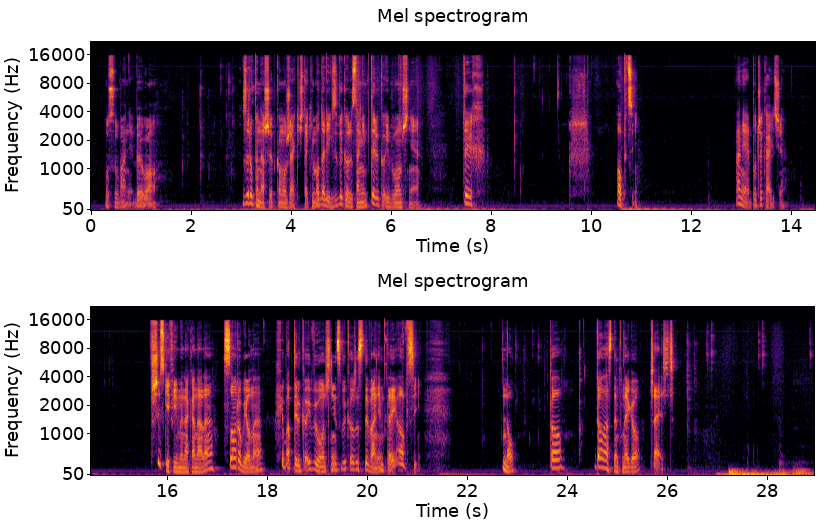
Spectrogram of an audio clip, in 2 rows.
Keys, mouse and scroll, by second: 2.1 Tab, 2.6 middle click, 3.0 middle click, 3.2 x, 4.1 shift+middle click, 4.5 shift+middle click, 4.6 right click, 5.2 middle click, 22.8 middle click, 23.3 shift+middle click, 26.4 x.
